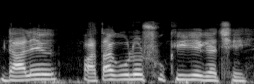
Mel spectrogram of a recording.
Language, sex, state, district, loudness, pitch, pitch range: Bengali, male, West Bengal, Cooch Behar, -13 LUFS, 215 Hz, 185-230 Hz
